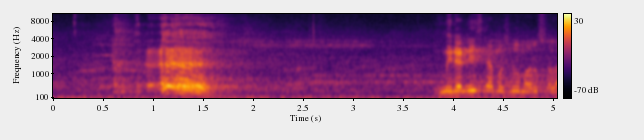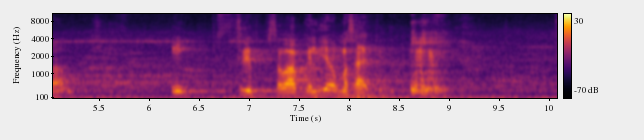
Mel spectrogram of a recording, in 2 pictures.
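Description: A middle-aged man speaks with emotion through a microphone, in bursts with pauses.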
